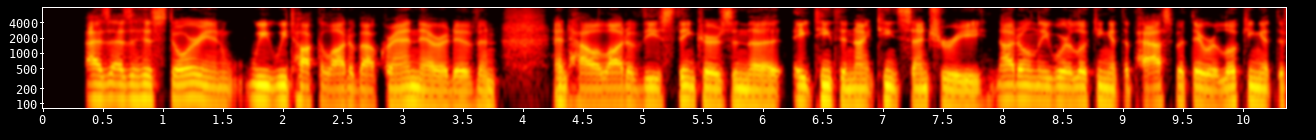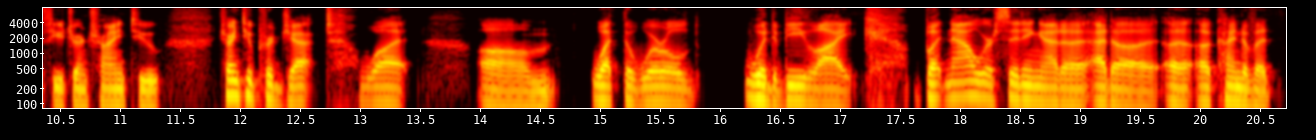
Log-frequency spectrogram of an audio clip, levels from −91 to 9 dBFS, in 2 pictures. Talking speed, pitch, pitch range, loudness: 195 wpm, 110 Hz, 100-115 Hz, -23 LUFS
